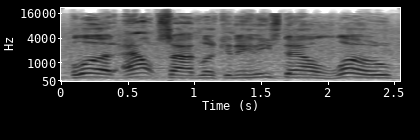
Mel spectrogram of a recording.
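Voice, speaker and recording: A man's voice: high voice, fairly even intonation, unhurried. Folksy man hosting a sim race. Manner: chatty and folksy, jokes with his co-host. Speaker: race commentator and stream host. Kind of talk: casual sim racing commentary. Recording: noisy broadcast mix with engine noise.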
